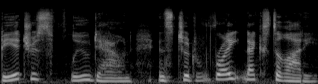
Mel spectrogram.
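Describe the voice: The sound is dry and close, with no echo. The intonation is lively. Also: woman, fairly low pitch for a woman, fairly slow pace.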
